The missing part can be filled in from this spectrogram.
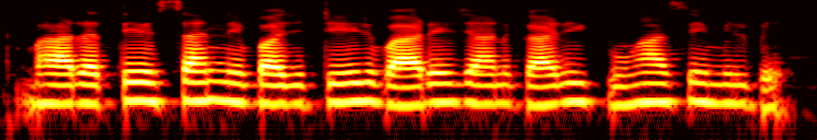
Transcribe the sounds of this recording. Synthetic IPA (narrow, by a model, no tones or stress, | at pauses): bʱaːɾət̪esənːebəd͡ʒʈeːɾbaːɾed͡ʒaːnkaːɾiɡuɦãsemɪlbḛː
